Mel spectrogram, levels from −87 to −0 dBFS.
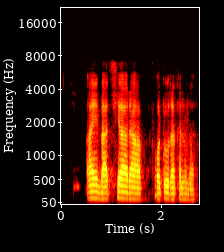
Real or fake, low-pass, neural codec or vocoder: fake; 7.2 kHz; codec, 16 kHz, 4.8 kbps, FACodec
